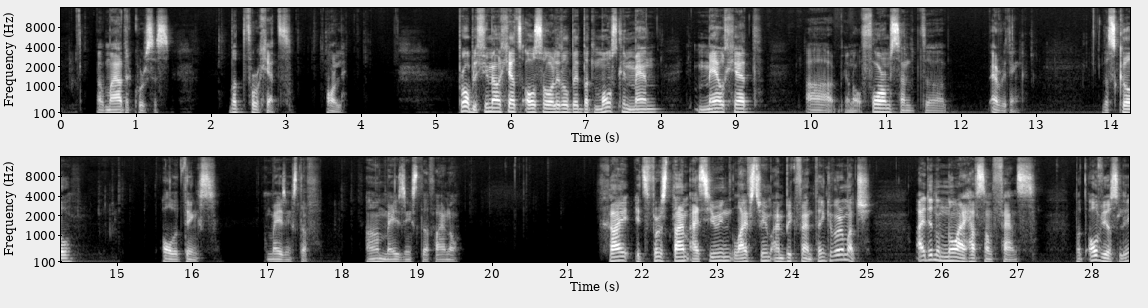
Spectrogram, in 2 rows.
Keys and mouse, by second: 8.5 1, 10.9 g, 16.9-21.1 alt+shift+right drag, 17.8 2, 18.5 [, 18.7 [, 19.0 [, 21.1-28.5 ctrl+alt+drag, 25.5 1.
